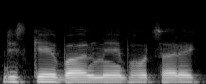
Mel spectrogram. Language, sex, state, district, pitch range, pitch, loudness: Hindi, male, Arunachal Pradesh, Lower Dibang Valley, 105-110 Hz, 110 Hz, -16 LUFS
